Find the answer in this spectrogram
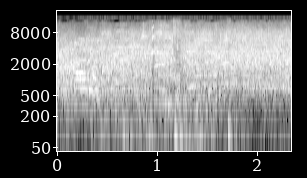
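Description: Basketball arena crowd noise, a steady hubbub with a faint voice near the start and a few dull thumps scattered through it.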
